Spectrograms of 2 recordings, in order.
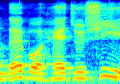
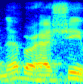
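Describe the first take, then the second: First: Each word is said separately and clearly. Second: The words run together quickly like a native speaker. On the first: "맨날 never has she 이런 것만 듣다가" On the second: "막 원어민 발음"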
